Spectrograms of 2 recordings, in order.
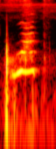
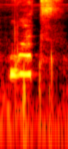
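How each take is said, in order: First: Squeaky What, very high and softer; real stunned squeak, quieter; disbelief. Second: Squeaky what, very high; real stunned squeak; disbelief. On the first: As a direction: squeak it again, fading. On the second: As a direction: squeak it in pure amazement. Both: Real, not acted. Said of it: "amazed at the luck".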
